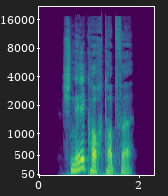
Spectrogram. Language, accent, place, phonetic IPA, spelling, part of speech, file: German, Germany, Berlin, [ˈʃnɛlkɔxˌtɔp͡fə], Schnellkochtopfe, noun, De-Schnellkochtopfe.ogg
- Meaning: dative of Schnellkochtopf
